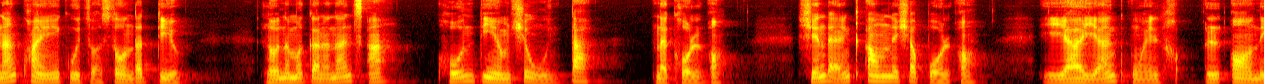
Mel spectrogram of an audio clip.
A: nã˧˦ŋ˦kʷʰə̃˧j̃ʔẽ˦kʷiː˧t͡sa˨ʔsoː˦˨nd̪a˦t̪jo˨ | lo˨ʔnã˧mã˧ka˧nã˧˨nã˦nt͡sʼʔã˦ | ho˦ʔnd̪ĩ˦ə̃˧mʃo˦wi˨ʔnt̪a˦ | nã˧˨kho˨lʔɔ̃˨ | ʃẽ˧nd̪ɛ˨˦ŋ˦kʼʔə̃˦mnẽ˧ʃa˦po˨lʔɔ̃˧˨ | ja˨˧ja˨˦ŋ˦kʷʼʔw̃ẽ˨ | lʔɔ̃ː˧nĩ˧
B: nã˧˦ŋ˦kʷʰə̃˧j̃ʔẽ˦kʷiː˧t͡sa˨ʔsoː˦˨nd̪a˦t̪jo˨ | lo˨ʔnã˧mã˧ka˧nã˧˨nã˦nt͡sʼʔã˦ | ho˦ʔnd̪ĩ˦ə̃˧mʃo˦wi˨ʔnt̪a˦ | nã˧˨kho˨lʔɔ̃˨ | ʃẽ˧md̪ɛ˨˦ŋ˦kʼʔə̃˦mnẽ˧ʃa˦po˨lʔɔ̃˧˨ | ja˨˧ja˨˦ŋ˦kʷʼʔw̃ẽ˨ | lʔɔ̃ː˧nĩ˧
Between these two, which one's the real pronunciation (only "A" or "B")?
A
